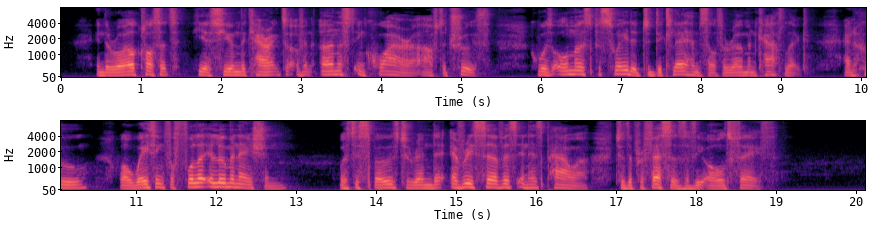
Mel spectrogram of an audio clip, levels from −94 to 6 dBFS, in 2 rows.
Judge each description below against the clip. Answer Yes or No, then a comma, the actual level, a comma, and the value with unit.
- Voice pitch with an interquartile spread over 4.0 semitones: No, average, 3.3 semitones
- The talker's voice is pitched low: Yes, low, 130 Hz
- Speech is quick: No, average, 140 wpm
